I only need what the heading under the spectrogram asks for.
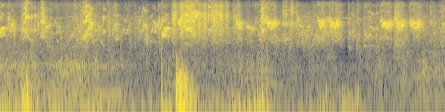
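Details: Baby Australian cockatiel being fed by its parent from outside the nest in an open aviary. Continuous high, buzzy rasping that swells and fades, broken by a sharp knock and a low thud near the middle.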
